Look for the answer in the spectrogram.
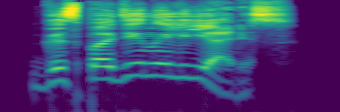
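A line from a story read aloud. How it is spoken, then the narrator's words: Suddenly loud. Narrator (Russian): неожиданно громко проговорила она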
